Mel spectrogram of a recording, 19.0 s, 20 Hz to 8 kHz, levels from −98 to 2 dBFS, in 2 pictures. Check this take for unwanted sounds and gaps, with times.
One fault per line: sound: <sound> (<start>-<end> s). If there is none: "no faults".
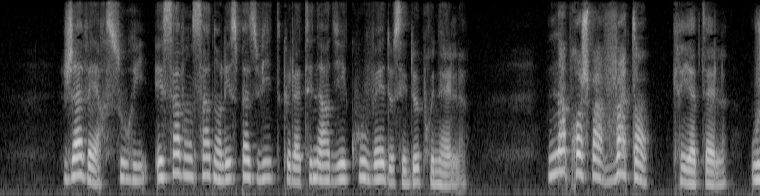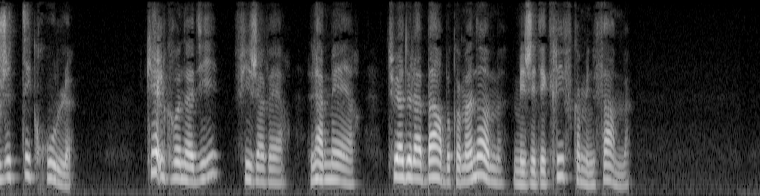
no faults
